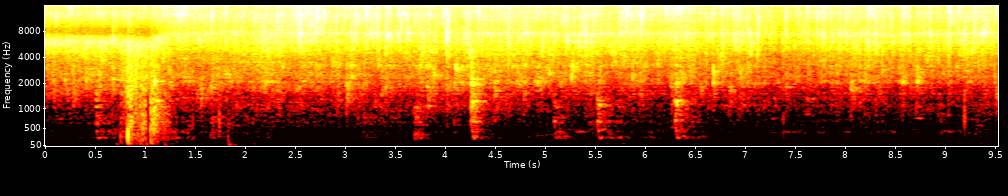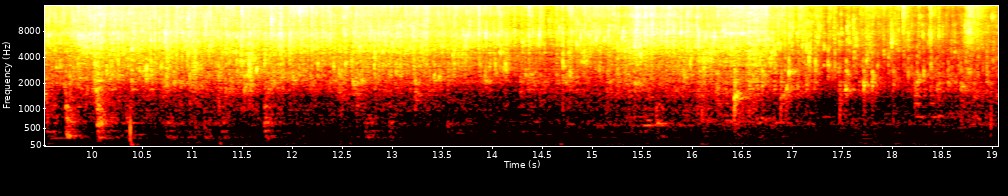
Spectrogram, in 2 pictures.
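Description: Prawn vadas sizzling in hot coconut oil in a shallow frying pan, a steady hiss, with scattered clinks of a metal spatula against the pan and plate as they are lifted out, and one sharp knock about a second in.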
